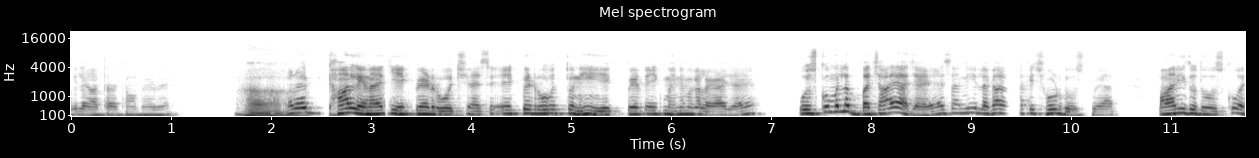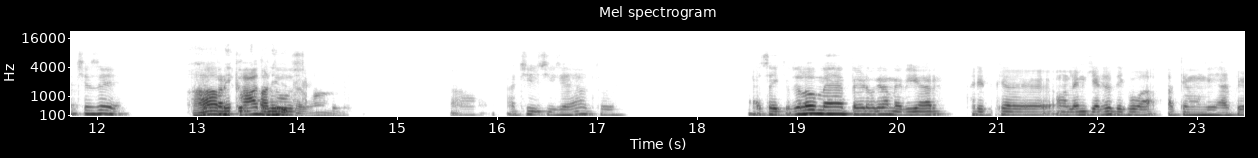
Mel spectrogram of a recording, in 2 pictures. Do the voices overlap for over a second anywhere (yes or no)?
yes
